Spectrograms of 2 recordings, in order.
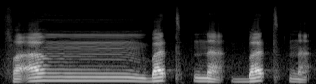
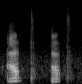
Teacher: ada sifat hams untuk huruf ta yang khususnya ketika disukunkan akan cukup nampak ya. Ketika disukunkan akan sangat nampak bahkan at.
